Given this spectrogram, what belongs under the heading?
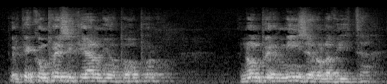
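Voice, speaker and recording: A man's voice: a little high, steady tone, moderate pace, natural voice. A man playing an anguished, impassioned poet, reciting verse in a solemn, declamatory, theatrical way. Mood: grieving. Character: anguished male poet on an inward journey, impassioned. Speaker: stage actor. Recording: very echoey hall, distant microphone.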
